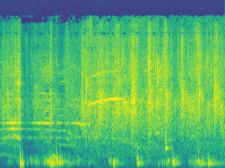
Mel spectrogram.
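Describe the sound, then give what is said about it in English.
An audience at a comedy club applauds, with steady dense clapping and some cheering at a moderate level throughout. “please put your hands together from St. Louis, the Fry Man. Get loud for him.”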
